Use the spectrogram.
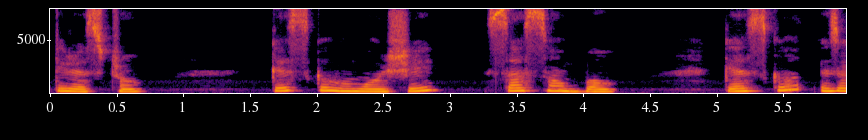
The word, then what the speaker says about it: mangez: Vous mangez means you are eating. What are you eating? EZ at the end of a verb is always pronounced as A.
